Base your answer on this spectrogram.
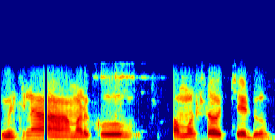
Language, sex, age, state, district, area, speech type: Bengali, male, 18-30, West Bengal, Purba Bardhaman, urban, conversation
